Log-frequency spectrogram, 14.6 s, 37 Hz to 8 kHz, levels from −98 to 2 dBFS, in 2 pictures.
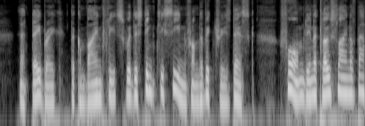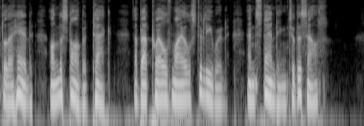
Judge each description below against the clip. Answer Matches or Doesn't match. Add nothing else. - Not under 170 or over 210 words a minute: Doesn't match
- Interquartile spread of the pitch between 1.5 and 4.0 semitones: Doesn't match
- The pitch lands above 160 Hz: Doesn't match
